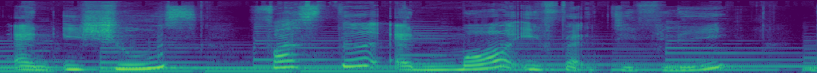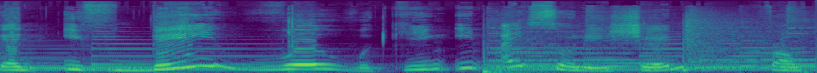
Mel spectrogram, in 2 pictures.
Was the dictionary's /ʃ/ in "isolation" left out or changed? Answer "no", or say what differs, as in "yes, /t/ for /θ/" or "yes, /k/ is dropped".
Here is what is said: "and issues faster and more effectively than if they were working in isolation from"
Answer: no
